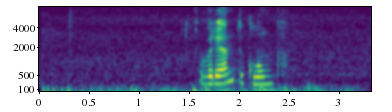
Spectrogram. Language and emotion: Russian, neutral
